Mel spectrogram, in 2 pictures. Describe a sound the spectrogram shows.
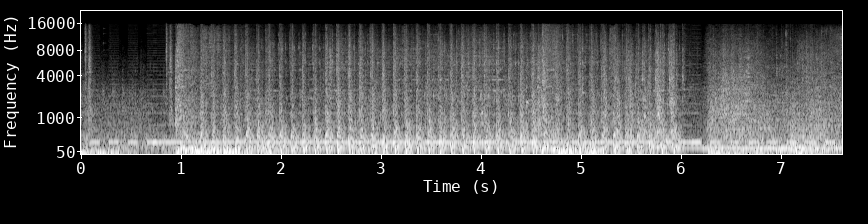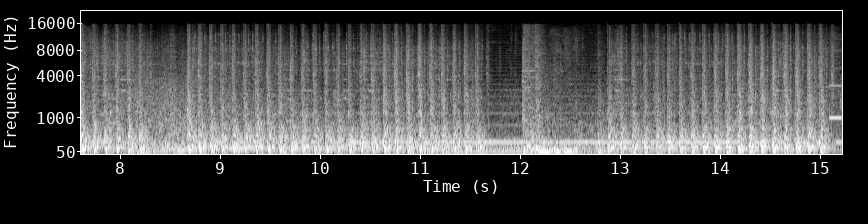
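A heavy machine gun fires in rapid, steady bursts.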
